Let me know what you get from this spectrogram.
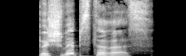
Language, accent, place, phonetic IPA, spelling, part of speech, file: German, Germany, Berlin, [bəˈʃvɪpstəʁəs], beschwipsteres, adjective, De-beschwipsteres.ogg
- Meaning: strong/mixed nominative/accusative neuter singular comparative degree of beschwipst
